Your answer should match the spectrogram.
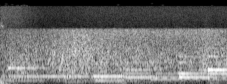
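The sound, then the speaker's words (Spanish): Rough ocean water churns and surges steadily against a ship's hull in a storm, a dense rushing wash with low sustained groaning tones underneath, swelling slightly twice as big waves break against the ship. “Un rocío helado barría la cubierta mientras grandes olas se rompían contra el barco.”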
